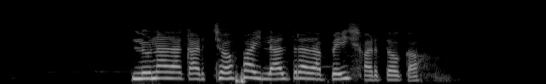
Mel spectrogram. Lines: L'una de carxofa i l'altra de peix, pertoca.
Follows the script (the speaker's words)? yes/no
yes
